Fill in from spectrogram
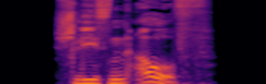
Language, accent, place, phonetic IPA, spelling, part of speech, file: German, Germany, Berlin, [ˌʃliːsn̩ ˈaʊ̯f], schließen auf, verb, De-schließen auf.ogg
- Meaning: inflection of aufschließen: 1. first/third-person plural present 2. first/third-person plural subjunctive I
